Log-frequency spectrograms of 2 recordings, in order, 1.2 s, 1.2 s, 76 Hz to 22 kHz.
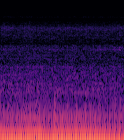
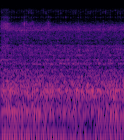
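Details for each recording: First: BMW E46 330i on a cold start: the idle lopes, the rumble swelling and sagging about twice a second. Unplugging the mass airflow sensor made no change, and a dirty idle air control valve is suspected, to be cleaned. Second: BMW E46 330i, engine running before crankcase vacuum test with manometer on oil cap: brief soft, even idle with no knocks or misses, smooth sewing-machine purr; engine running healthy, no exhaust smoke.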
